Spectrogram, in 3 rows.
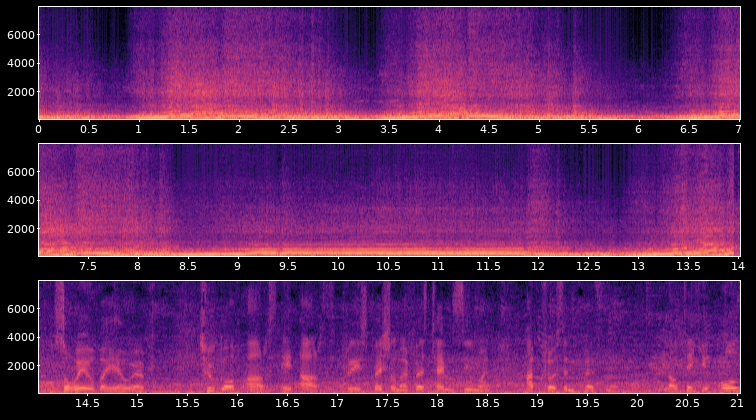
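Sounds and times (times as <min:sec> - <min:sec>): car engine revving: 0:00.0 - 0:15.6.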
